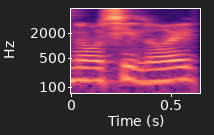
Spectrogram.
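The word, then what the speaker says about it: Nautiloid: Pronouncing as naughty Lloyd moving forward.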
